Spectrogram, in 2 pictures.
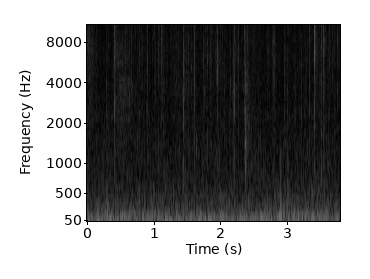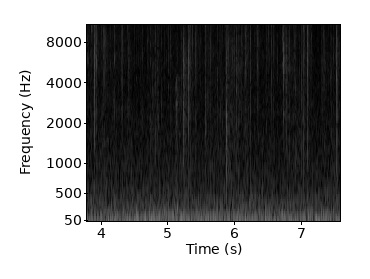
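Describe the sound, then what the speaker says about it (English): Bonfire flames crackling steadily, with dense irregular pops and snaps over a continuous low roar, fairly faint throughout with no talking. "Let's light the bonfire, yo."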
